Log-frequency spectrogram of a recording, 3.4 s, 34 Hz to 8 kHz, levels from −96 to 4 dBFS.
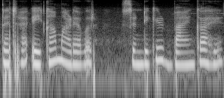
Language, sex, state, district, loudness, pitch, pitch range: Marathi, female, Maharashtra, Gondia, -17 LUFS, 235 Hz, 225-255 Hz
